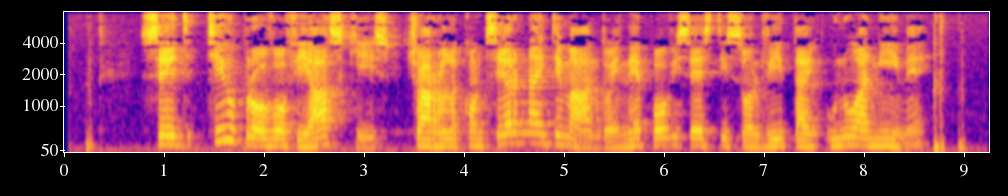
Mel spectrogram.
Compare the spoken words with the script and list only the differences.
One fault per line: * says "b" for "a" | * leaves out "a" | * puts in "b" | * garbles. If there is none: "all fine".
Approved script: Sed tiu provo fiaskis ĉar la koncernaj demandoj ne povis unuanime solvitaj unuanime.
* says "esti" for "unuanime"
